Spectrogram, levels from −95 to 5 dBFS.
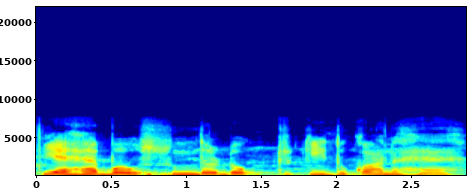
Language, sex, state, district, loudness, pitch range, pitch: Hindi, female, Uttar Pradesh, Saharanpur, -17 LUFS, 220-230 Hz, 225 Hz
